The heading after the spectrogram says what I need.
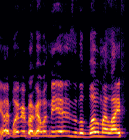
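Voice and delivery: put-on high, wailing heartbroken girl voice; mock sobbing student. Retelling a student crying to her professor, high and wailing. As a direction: whine it like a dumped student.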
